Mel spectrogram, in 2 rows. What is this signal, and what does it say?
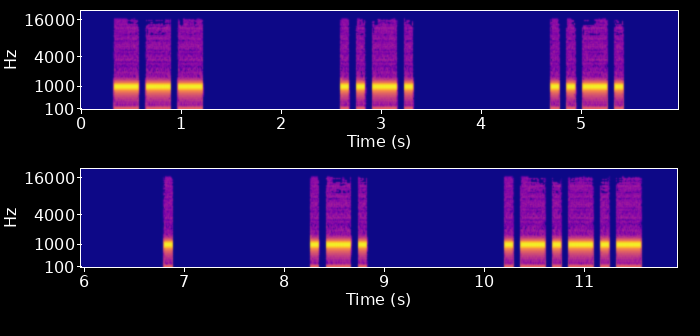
Morse code, heard as a keyed tone, about 15 wpm, spaced as for 5 wpm, 1000 Hz. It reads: OFFER.
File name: qotdfiles / 5wpm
